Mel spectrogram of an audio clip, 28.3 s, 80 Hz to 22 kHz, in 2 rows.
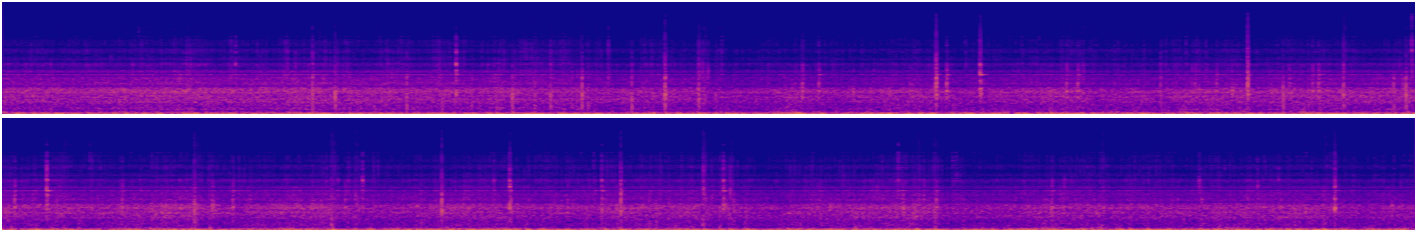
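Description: Bicycle ride noise picked up by a handlebar-mounted GoPro Hero 4: a steady low wind-and-vibration rumble as the bike rolls along a paved path, with scattered small clicks and rattles from bumps.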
